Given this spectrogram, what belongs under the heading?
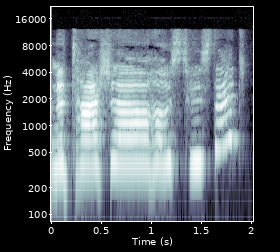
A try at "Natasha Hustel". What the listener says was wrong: so there's a little bit between the D. It doesn't get pronounced as a D, so it's Natasha Hustel. that's how she would say it anyway.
